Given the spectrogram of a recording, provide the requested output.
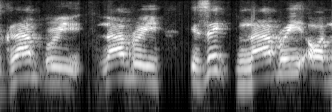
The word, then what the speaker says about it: Gnabry: granberry navarry is it gnabry or not the g is silence right so it's it's uh g is silent so it's gnabry nary is a very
